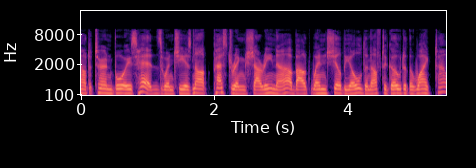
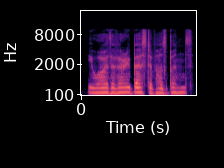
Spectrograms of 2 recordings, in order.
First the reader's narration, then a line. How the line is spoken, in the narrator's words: she murmured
